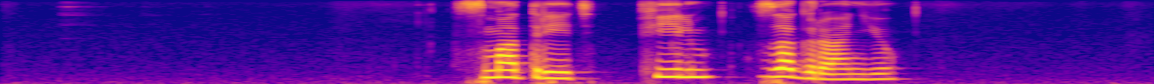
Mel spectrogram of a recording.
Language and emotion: Russian, neutral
